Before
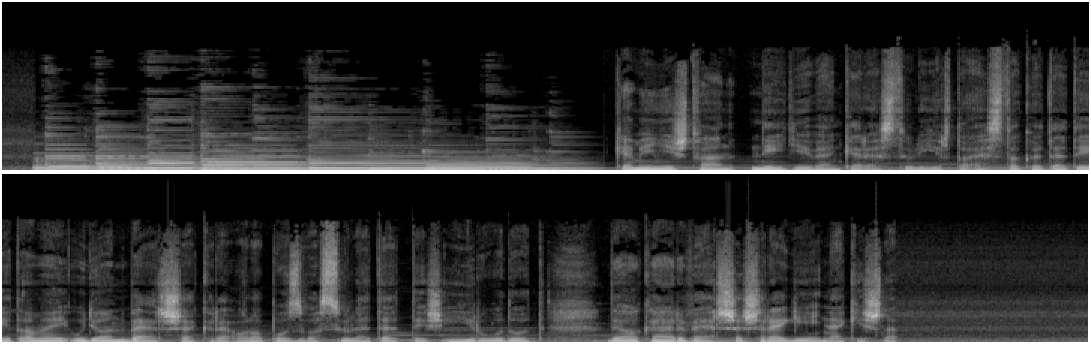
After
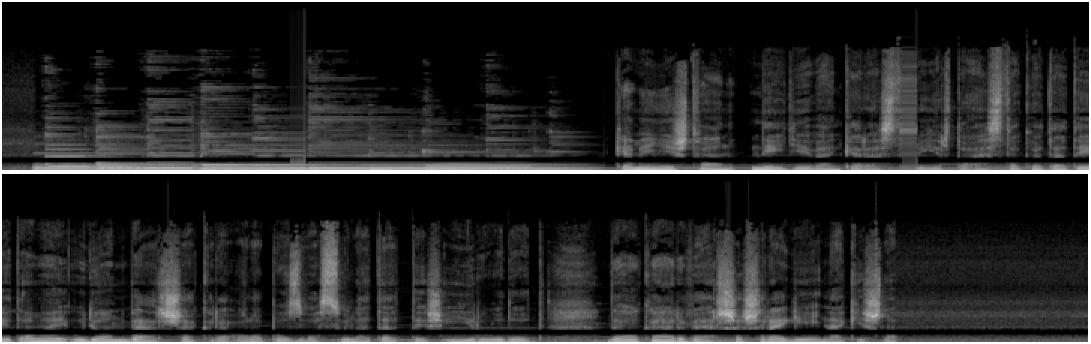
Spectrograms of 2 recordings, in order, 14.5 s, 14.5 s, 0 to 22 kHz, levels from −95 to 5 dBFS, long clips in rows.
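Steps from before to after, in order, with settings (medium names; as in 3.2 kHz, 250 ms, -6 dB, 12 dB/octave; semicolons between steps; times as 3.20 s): brick-wall FIR band-stop 950–1900 Hz; buffer glitch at 1.91/5.99 s, samples 512, times 8; trim -3 dB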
